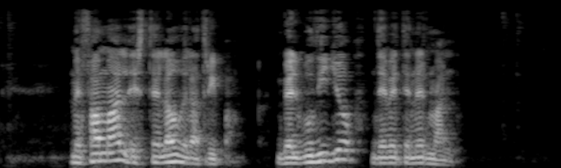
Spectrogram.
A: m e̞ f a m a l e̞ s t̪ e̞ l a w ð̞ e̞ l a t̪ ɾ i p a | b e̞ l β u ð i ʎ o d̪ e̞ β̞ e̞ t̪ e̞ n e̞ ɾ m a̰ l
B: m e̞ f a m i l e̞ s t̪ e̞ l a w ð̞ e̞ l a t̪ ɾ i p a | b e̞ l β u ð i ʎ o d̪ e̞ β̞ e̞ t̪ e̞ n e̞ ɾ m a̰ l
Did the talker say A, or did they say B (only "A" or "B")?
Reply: A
